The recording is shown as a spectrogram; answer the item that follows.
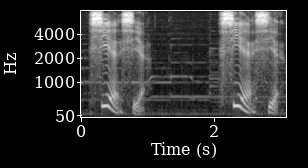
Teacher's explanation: now that's a 4th tone and then a neutral tone. So you'll notice that we hit the first syllable a little harder, right?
